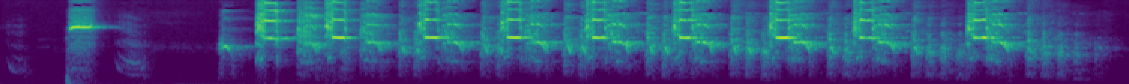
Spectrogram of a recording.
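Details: Iranian partridge (teetar) giving a brief sharp note, then after a pause a rapid run of rasping, squawky calls, each with a thin whistled edge, repeated roughly twice a second for about six seconds, with a quiet background.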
